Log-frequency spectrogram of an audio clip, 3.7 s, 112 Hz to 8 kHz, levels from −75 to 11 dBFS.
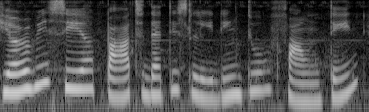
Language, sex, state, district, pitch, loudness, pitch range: English, female, Assam, Kamrup Metropolitan, 220 Hz, -17 LUFS, 200-265 Hz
